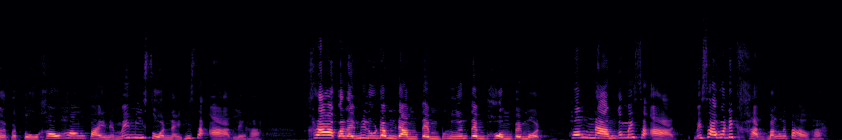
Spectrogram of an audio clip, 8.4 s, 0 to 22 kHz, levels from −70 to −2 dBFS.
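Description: Nothing in this speech recording stands out as a technical fault; it just runs along without any glitches to point at.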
